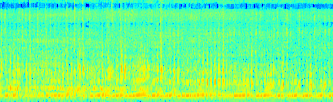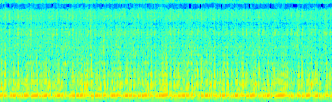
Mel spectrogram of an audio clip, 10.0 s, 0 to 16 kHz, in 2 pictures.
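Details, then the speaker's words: 1968 Johnson 9.5 HP outboard in test barrel after universal pulse fuel pump upgrade (old diaphragm dead, stalled on throttle): smooth even buzzing run, constant drone, no misses or stumbles; water pump working. "I ran it for 4 minutes and ran good. Water pump seems to be working."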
